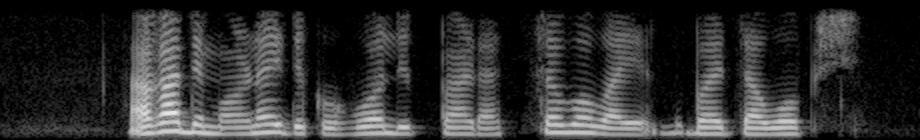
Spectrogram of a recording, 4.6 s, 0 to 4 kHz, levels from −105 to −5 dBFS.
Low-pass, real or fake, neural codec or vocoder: 3.6 kHz; real; none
